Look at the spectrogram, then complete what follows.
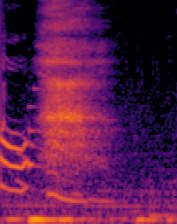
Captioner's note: sighs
